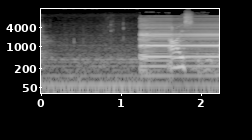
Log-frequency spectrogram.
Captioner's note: buzzer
